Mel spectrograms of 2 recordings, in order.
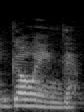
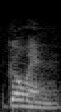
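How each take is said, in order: First: The G is released audibly at the end. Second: The G is dropped, ending in a front N. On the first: "Don't release it. Don't say going" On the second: "they just produce the N ... in the front of their mouth"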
